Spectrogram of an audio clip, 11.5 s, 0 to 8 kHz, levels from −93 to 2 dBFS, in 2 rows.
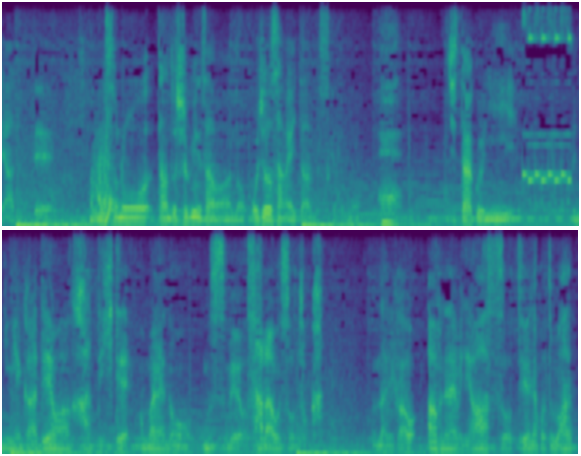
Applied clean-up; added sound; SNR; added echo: none; none; none; none.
